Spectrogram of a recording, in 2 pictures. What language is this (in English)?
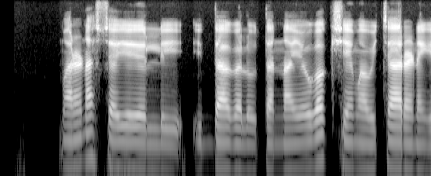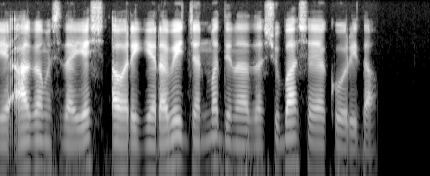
Kannada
